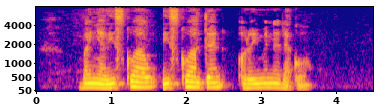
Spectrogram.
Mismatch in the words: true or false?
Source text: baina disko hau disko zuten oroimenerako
false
